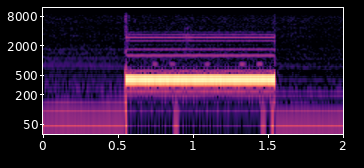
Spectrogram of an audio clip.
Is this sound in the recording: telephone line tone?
yes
